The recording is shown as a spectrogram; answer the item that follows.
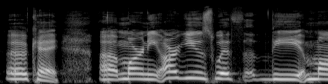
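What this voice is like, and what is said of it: Usual voice. Nothing is said of it.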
